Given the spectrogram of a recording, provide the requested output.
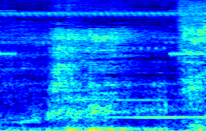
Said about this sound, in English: howls and growls filled the air behind him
